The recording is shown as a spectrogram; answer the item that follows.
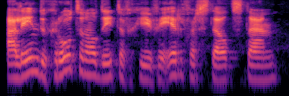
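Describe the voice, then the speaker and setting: A woman teacher reading a children's book aloud in a lively storytelling manner. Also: on the low side, moderate pace. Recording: dull lo-fi recording.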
